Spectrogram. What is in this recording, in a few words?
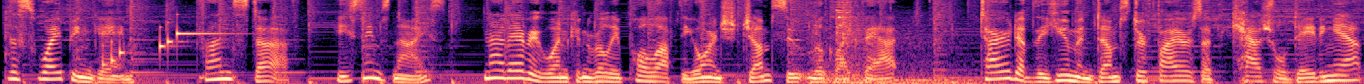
Commercial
